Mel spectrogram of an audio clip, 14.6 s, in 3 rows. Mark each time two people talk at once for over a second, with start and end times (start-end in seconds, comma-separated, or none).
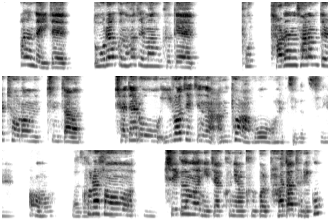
none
